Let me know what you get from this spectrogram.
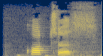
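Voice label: "котшӧс", Komi, female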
